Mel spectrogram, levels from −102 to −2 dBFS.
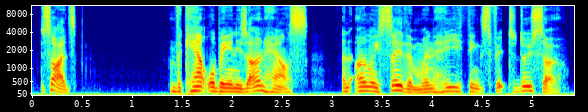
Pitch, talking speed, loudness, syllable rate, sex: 140 Hz, 220 wpm, -20 LUFS, 6.0 syllables/s, male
